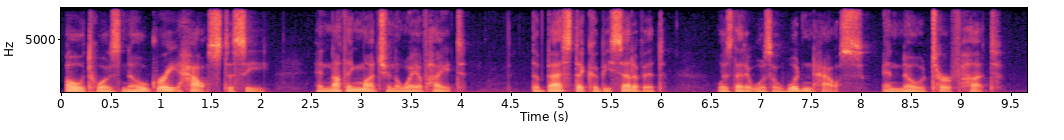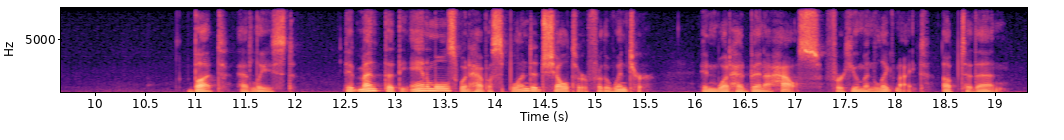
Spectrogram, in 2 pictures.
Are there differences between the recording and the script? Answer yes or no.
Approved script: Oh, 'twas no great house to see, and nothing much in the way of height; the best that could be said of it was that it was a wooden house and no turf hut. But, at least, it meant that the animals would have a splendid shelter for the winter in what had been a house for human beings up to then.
yes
